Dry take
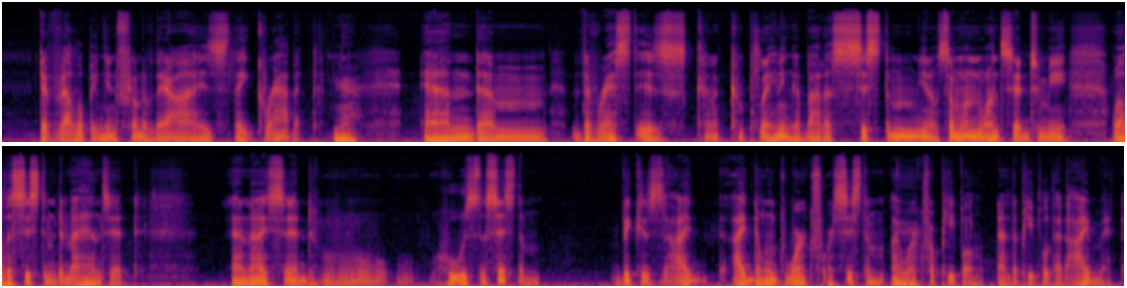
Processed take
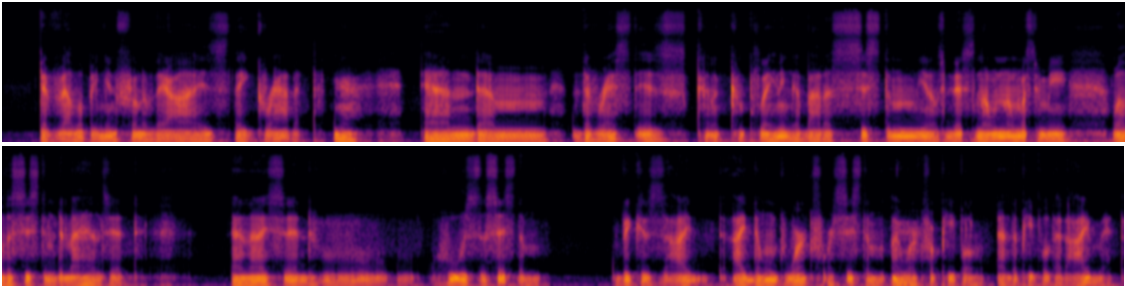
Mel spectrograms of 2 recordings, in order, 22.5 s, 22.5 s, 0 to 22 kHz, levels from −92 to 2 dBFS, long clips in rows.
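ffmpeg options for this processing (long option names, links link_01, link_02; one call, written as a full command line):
ffmpeg -i in.wav -filter_complex "[0:a]asettb=1/sr,asplit=3[link_01][link_02][link_03];[link_01]atrim=end=2.644[link_04];[link_02]atrim=start=2.64:end=6.62,asetpts=PTS-STARTPTS,afade=type=in:duration=0.004:curve=qsin,afade=type=out:start_time=3.976:duration=0.004:curve=qsin,highshelf=frequency=8100:gain=-6[link_05];[link_03]atrim=start=6.616[link_06];[link_04][link_05]acrossfade=duration=0.004:curve1=hsin:curve2=qsin[link_07];[link_07][link_06]acrossfade=duration=0.004:curve1=qsin:curve2=hsin,asplit=3[link_08][link_09][link_10];[link_08]atrim=end=9.382[link_11];[link_09]atrim=start=9.378:end=10.322,asetpts=PTS-STARTPTS,areverse[link_12];[link_10]atrim=start=10.318[link_13];[link_11][link_12]acrossfade=duration=0.004:curve1=hsin:curve2=hsin[link_14];[link_14][link_13]acrossfade=duration=0.004:curve1=hsin:curve2=hsin,firequalizer=gain_entry='entry(150,0);entry(250,11);entry(430,-21);entry(630,-23);entry(970,8);entry(2300,5);entry(3400,-21);entry(7900,-25);entry(11000,-8)':delay=0.05:min_phase=1,agate=range=-15dB:threshold=-47dB:ratio=16:detection=peak,adynamicequalizer=threshold=0.00398:dfrequency=2700:dqfactor=0.7:tfrequency=2700:tqfactor=0.7:attack=5:release=100:ratio=0.375:range=3:mode=cutabove:tftype=highshelf" out.wav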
